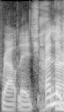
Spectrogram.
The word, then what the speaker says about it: Routledge: If it's the same as the academic publisher, which is spelled the same, then it's Routledge.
